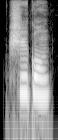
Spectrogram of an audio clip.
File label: "施工", Chinese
